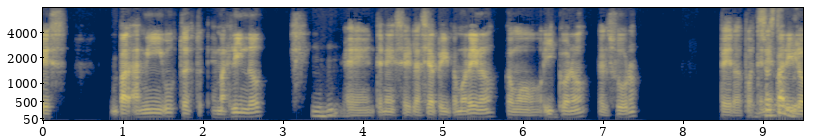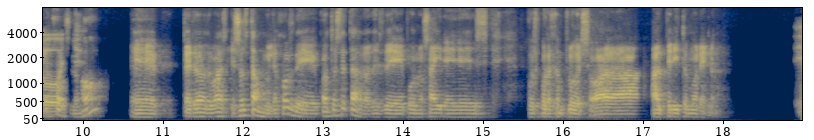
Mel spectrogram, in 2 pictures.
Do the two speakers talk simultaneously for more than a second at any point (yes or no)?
yes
